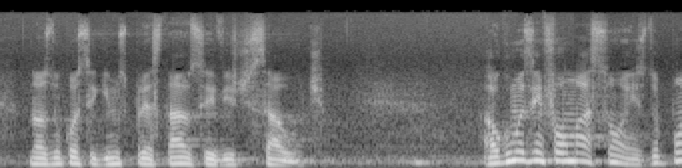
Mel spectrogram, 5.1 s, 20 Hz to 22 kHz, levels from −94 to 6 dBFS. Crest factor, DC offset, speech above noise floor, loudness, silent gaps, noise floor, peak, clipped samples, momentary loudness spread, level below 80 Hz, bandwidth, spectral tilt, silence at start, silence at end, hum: 14 dB; under 0.1%; 20 dB; -12 LUFS; none; -32 dBFS; 0 dBFS; under 0.1%; 18 LU; -54 dBFS; 16.5 kHz; -5 dB/octave; 0 s; 0 s; none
